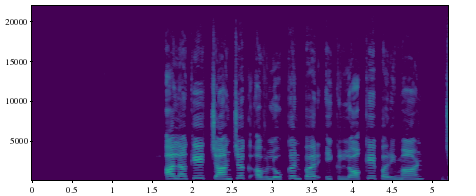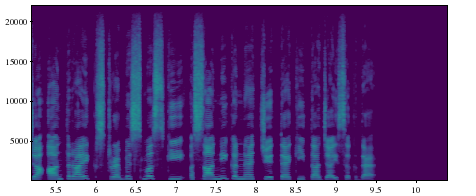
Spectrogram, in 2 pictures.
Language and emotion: Dogri, neutral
